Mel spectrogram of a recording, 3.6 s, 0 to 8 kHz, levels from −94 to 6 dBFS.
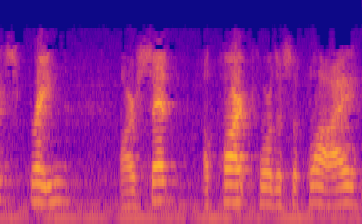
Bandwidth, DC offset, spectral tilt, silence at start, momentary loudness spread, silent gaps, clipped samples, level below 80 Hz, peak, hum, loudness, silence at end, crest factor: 5.6 kHz; under 0.1%; -9 dB/octave; 0 s; 17 LU; none; under 0.1%; -44 dBFS; -2 dBFS; none; -19 LUFS; 0 s; 18 dB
